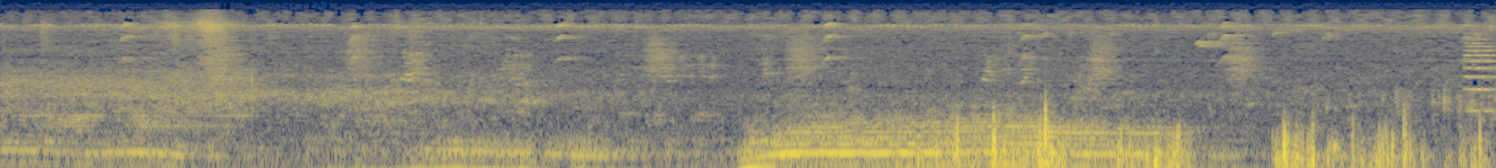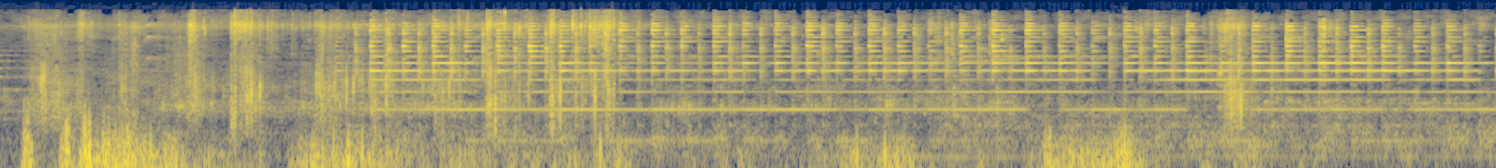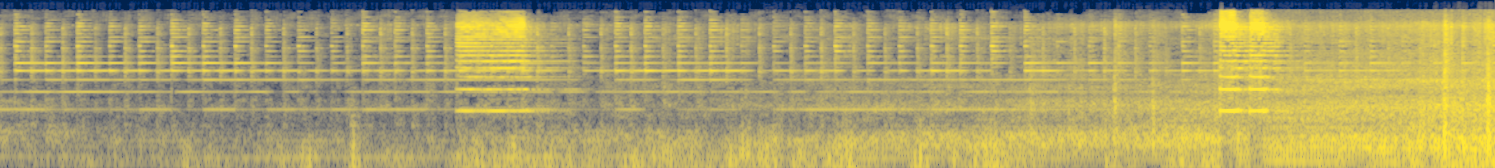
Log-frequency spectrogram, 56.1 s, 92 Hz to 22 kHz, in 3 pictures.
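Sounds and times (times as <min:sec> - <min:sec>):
steam train running: 0:21.8 - 0:56.0
steam whistle blast: 0:43.1 - 0:44.5.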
